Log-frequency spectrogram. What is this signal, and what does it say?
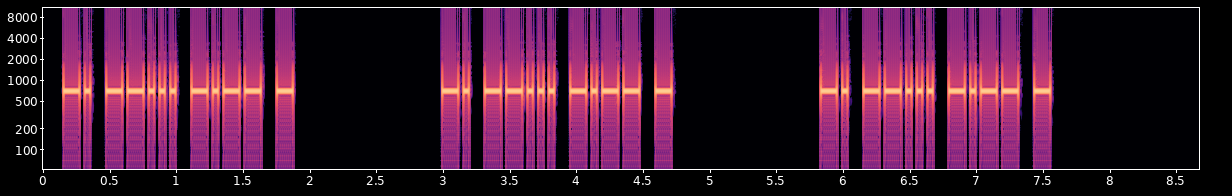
Morse code, heard as a keyed tone, about 30 wpm, 700 Hz. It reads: N7YT N7YT N7YT
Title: Call Signs Repeated 2x - 30wpm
